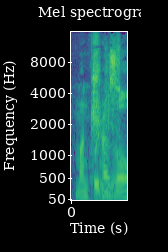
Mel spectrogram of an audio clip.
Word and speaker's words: Montrezl: There's an L in his name, right? – Correct. It is a silent L. Montrezl.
